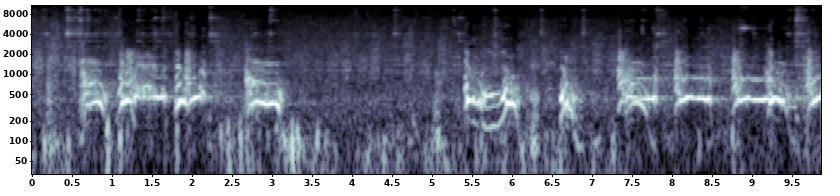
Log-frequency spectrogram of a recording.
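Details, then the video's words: Young hunting hounds baying at a bear treed in the pines one evening, with an older dog along; loud, drawn-out bawling howls and yelps repeat with short gaps, overlapping voices, as a man calls encouragement. "Lillie Treed"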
